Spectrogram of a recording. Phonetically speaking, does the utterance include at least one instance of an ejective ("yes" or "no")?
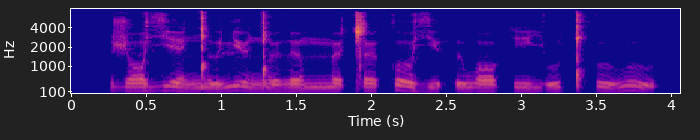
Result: no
